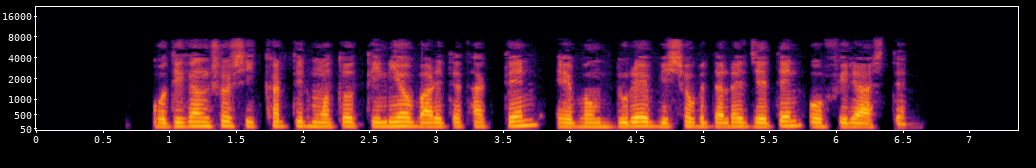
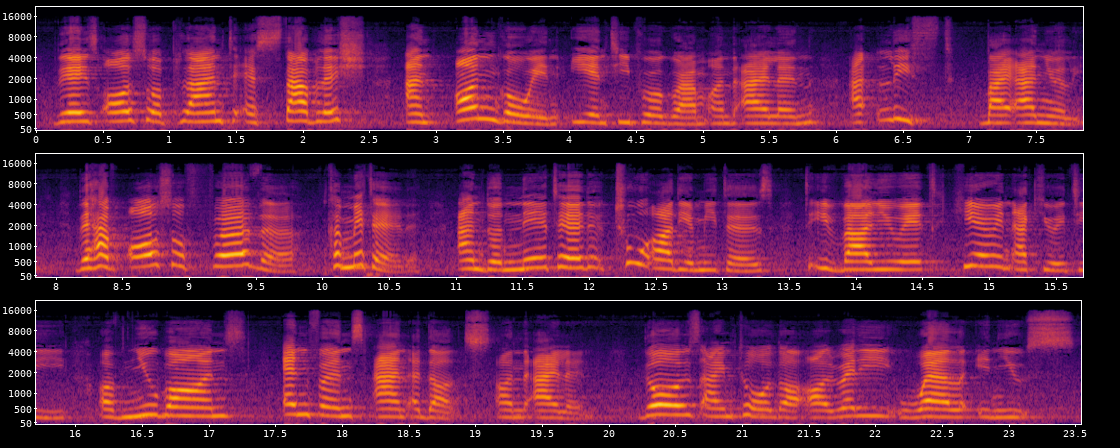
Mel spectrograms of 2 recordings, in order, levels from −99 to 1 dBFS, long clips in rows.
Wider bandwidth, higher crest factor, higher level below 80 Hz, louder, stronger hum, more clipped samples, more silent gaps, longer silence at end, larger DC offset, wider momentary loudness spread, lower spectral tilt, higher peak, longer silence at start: second, 7.6 kHz vs 16 kHz; about the same, 16 dB vs 20 dB; first, -56 dBFS vs -70 dBFS; first, -18 LUFS vs -22 LUFS; neither; neither; first, 3.42-3.50 s, 3.82-3.89 s vs none; first, 0.85 s vs 0.1 s; neither; second, 6 LU vs 14 LU; first, -7.5 dB/octave vs -2.5 dB/octave; about the same, -2 dBFS vs -4 dBFS; first, 0.9 s vs 0.15 s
